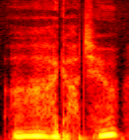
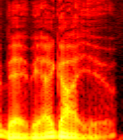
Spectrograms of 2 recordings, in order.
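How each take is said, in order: First: Reassuring whisper. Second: Said in the usual way. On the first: Acted. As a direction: repeat it as a soft whisper.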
